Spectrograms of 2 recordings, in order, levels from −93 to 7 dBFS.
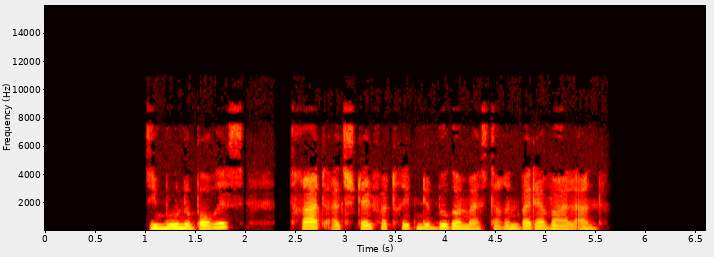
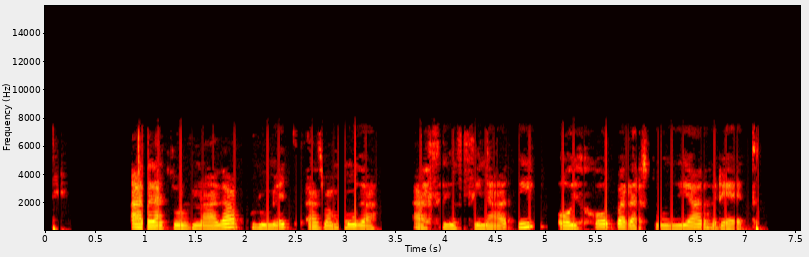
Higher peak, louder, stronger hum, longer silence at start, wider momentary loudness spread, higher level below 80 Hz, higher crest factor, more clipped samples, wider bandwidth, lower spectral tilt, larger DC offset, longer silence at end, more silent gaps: about the same, -8 dBFS vs -8 dBFS; first, -24 LUFS vs -27 LUFS; neither; first, 1 s vs 0.1 s; about the same, 10 LU vs 9 LU; second, -74 dBFS vs -52 dBFS; about the same, 16 dB vs 20 dB; neither; first, 9.4 kHz vs 7.6 kHz; about the same, -5 dB/octave vs -5.5 dB/octave; neither; first, 1.1 s vs 0.4 s; second, 2.30-2.45 s vs 0.26-0.85 s, 3.37-3.67 s, 4.91-4.95 s, 5.03-5.13 s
